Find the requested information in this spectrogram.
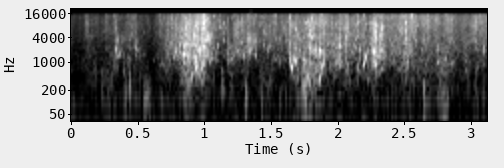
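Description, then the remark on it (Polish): A rubber boot stirs and splashes through shallow pond water on an autumn day, with many leaves on the bottom, to show there is water, producing a few bursts of sloshing and gurgling with bright splashy hiss, rising and falling irregularly over a few seconds with no voices. “Zabełtałem tutaj kaloszem na dowód, że woda jest.”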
